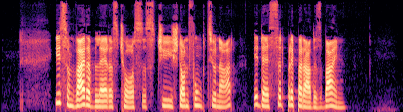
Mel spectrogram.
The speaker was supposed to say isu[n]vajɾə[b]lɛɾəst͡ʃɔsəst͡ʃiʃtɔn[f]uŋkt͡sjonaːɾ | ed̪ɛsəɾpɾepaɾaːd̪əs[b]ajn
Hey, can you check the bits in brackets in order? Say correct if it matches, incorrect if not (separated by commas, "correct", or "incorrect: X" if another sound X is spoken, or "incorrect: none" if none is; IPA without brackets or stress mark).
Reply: correct, correct, correct, correct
